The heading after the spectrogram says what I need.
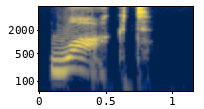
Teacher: The ed at the end sounds like a quick t sound.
